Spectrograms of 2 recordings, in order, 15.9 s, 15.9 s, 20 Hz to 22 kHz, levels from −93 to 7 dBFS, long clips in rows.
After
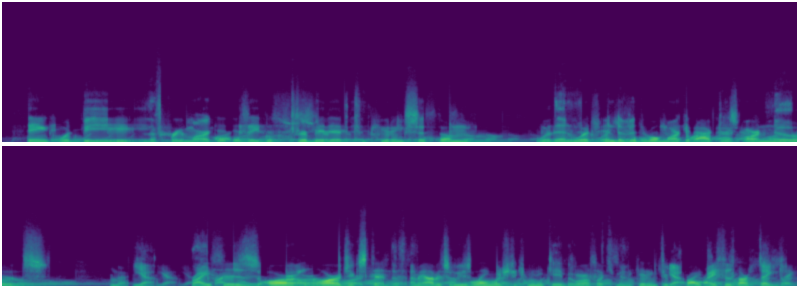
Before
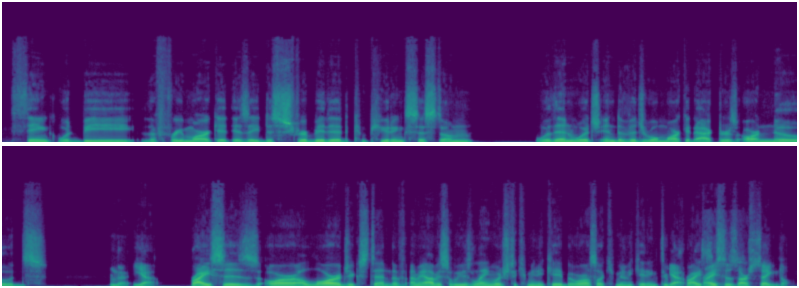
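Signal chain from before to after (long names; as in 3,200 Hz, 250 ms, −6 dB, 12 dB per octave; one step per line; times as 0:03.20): sample-and-hold tremolo
feedback echo with a band-pass in the loop 222 ms, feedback 55%, band-pass 560 Hz, level −9.5 dB
low-pass on a step sequencer 3.8 Hz 690–5,900 Hz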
